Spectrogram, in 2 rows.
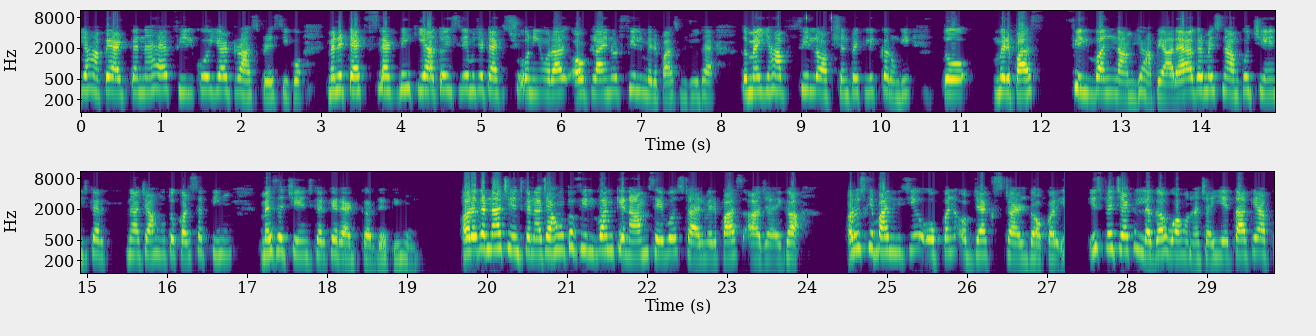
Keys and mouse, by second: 9.2 click, 17.7 BackSpace, 19.3 r.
